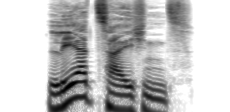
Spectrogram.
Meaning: genitive singular of Leerzeichen
- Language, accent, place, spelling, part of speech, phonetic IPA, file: German, Germany, Berlin, Leerzeichens, noun, [ˈleːɐ̯ˌt͡saɪ̯çn̩s], De-Leerzeichens.ogg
